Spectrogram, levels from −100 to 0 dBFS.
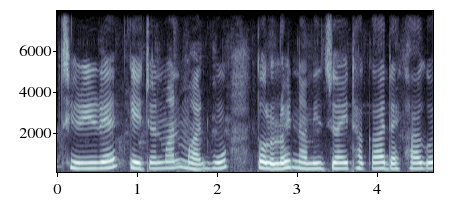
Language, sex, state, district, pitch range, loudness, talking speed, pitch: Assamese, female, Assam, Kamrup Metropolitan, 275-300 Hz, -14 LUFS, 115 wpm, 285 Hz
